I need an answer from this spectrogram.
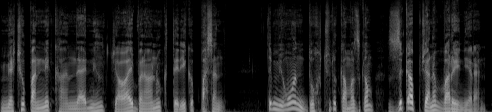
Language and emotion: Kashmiri, happy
